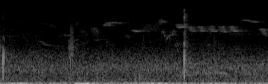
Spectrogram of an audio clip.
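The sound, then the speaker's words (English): A wood pigeon croons softly at dawn beside a Brecon Beacons canal in spring. Brief high chirps and tweets from other birds cut in over a faint, steady outdoor background. “There's a lovely wood pigeon crooning.”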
